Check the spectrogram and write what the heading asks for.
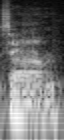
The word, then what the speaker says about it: Seine: to say it right, the Seine River. Yep, the same river.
